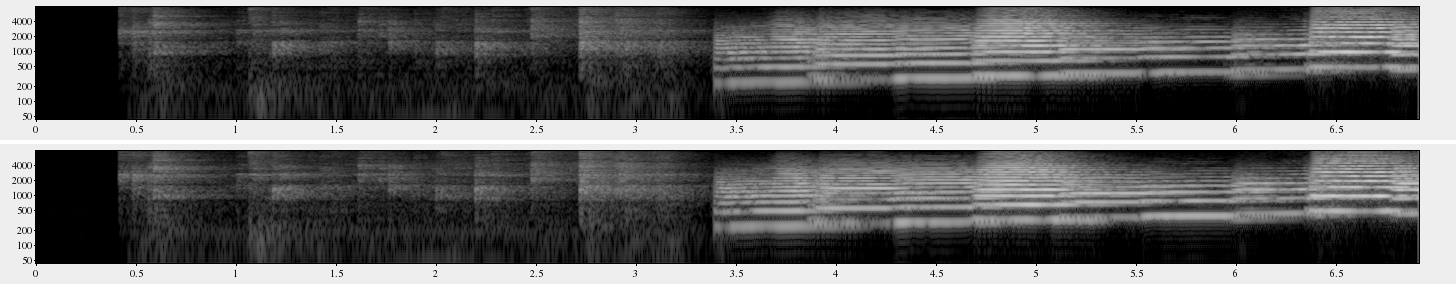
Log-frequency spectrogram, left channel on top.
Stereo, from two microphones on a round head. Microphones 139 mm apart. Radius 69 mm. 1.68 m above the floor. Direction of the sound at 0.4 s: Centre (ahead or behind).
